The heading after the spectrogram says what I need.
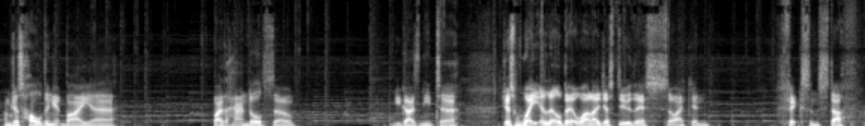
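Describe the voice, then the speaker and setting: Bright-voiced man streaming, swearing cheerfully. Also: mid-range voice, fairly even intonation, unhurried, pauses often. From Wales. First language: Welsh. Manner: chatty, sweary, reads chat aloud. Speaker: cosplay streamer. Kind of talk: casual live-stream chat while crafting. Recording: faint music behind.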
